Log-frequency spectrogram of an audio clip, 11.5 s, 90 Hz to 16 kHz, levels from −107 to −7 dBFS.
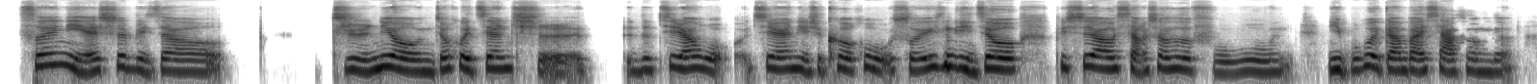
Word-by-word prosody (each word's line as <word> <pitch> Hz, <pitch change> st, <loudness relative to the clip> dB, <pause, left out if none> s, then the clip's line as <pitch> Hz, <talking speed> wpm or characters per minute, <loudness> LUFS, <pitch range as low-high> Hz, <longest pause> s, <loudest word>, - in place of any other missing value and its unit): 所 280 Hz, +1 st, +1 dB
以 300 Hz, -, +1 dB
你 295 Hz, -4 st, 0 dB
也 190 Hz, -1 st, +1 dB
是 215 Hz, +5 st, -1 dB
比 220 Hz, -4 st, -3 dB
较， 195 Hz, -2 st, -3 dB, 0.8 s
执 220 Hz, -3 st, -1 dB
拗， 225 Hz, -4 st, +5 dB
你 195 Hz, -1 st, -3 dB
就 225 Hz, +4 st, +1 dB
会 235 Hz, -, +4 dB
坚 235 Hz, +2 st, 0 dB
持。 240 Hz, -, -5 dB, 0.2 s
呃， -, -, -12 dB
这 220 Hz, -, -2 dB
既 220 Hz, +4 st, -5 dB
然 240 Hz, 0 st, +4 dB
我 215 Hz, -3 st, -1 dB, 0.2 s
既 245 Hz, +1 st, -3 dB
然 235 Hz, 0 st, +1 dB
你 225 Hz, -, -1 dB
是 195 Hz, -, -5 dB
客 225 Hz, 0 st, +1 dB
户， 215 Hz, 0 st, -1 dB
所 210 Hz, 0 st, -3 dB
以 240 Hz, -, +3 dB
你 235 Hz, -5 st, +1 dB
就 220 Hz, +1 st, +6 dB, 0.2 s
必 255 Hz, -, -5 dB
须 255 Hz, +3 st, -2 dB
要 240 Hz, -3 st, +5 dB
享 215 Hz, -4 st, -1 dB
受 230 Hz, +2 st, 0 dB
它 240 Hz, -, 0 dB
的 225 Hz, -1 st, +2 dB
服 185 Hz, -4 st, -10 dB
务， 190 Hz, +1 st, -4 dB, 0.4 s
你 220 Hz, +1 st, +1 dB
不 215 Hz, 0 st, -5 dB
会 265 Hz, -1 st, +4 dB
甘 220 Hz, -2 st, +2 dB
拜 210 Hz, -2 st, +2 dB
下 205 Hz, -2 st, 0 dB
风 200 Hz, -1 st, -7 dB
的。 195 Hz, 0 st, -9 dB
220 Hz, 240 characters per minute, -21 LUFS, 205-240 Hz, 0.8 s, 就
